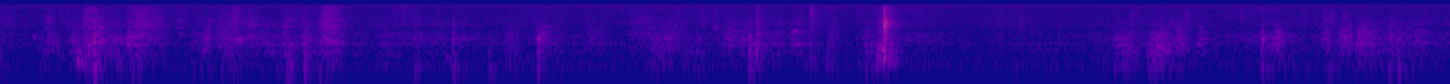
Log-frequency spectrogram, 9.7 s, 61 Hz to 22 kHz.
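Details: Yellow Labrador Retriever puppy, 9.5 weeks old, playing indoors with a 3-year-8-month-old chocolate Labrador; soft breathy panting and scuffling bursts, with a sharp snap near the sixth second, quiet throughout.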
